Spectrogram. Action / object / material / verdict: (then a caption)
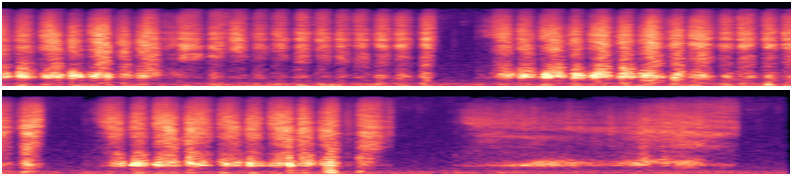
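scrape / leather loafer scrubbed with a bristle brush / leather / none. A gloved hand scrubs a brown Italian leather loafer with a bristle brush, rubbing and scratching across the dry, worn leather. Quick, bright, rhythmic brush strokes come in three bursts separated by short pauses. A smoother, continuous scrub follows and then stops.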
